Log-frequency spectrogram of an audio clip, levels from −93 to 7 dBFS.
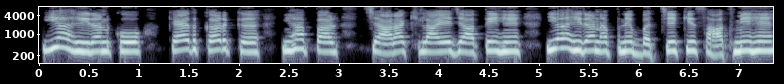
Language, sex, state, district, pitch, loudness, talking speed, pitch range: Hindi, female, Bihar, Saran, 275 Hz, -13 LUFS, 170 wpm, 270-295 Hz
